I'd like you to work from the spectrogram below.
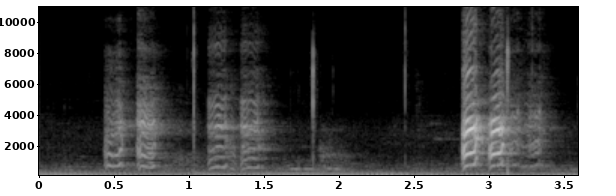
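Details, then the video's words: Young parrot during taming gives quick raspy chirps and squawks, a few clipped notes early then two loud sharp cries near the end, with low hum behind. "natural funny parrot sound"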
